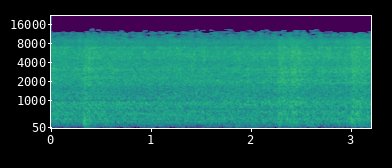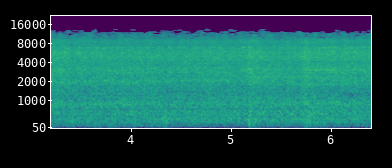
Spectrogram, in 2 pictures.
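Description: Steady rush of wind and rain at an open truck-cab window, over a semi truck's engine idling.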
